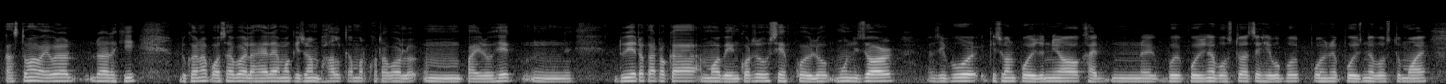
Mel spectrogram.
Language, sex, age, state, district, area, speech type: Assamese, male, 18-30, Assam, Lakhimpur, rural, spontaneous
